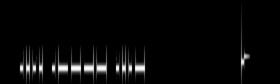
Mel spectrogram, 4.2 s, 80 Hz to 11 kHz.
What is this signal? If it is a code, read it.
Morse code, heard as a keyed tone, about 25 wpm, 700 Hz. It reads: H1V
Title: Three Challenging Letter-Number Combinations 25wpm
